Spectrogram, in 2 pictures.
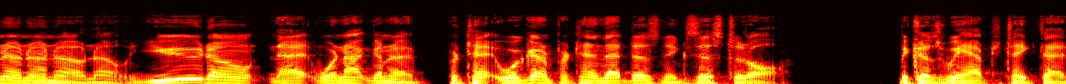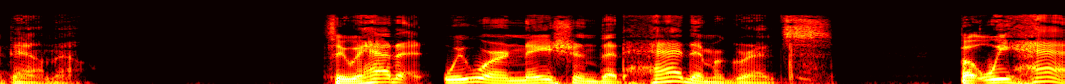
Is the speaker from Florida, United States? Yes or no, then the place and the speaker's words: yes; Florida, United States; And it's like, well, I'm from here from Florida.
